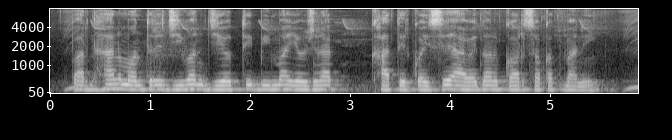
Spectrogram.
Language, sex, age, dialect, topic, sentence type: Bhojpuri, male, 18-24, Southern / Standard, banking, question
